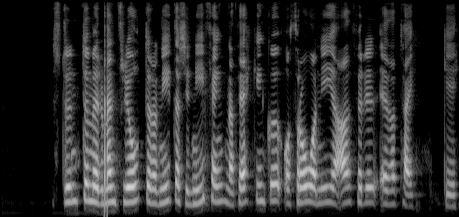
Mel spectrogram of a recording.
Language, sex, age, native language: Icelandic, female, 50-59, Icelandic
